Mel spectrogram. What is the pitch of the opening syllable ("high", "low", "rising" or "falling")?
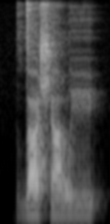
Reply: high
